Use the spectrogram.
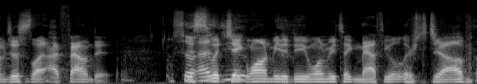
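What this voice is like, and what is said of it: Usual voice. Nothing is said of it.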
